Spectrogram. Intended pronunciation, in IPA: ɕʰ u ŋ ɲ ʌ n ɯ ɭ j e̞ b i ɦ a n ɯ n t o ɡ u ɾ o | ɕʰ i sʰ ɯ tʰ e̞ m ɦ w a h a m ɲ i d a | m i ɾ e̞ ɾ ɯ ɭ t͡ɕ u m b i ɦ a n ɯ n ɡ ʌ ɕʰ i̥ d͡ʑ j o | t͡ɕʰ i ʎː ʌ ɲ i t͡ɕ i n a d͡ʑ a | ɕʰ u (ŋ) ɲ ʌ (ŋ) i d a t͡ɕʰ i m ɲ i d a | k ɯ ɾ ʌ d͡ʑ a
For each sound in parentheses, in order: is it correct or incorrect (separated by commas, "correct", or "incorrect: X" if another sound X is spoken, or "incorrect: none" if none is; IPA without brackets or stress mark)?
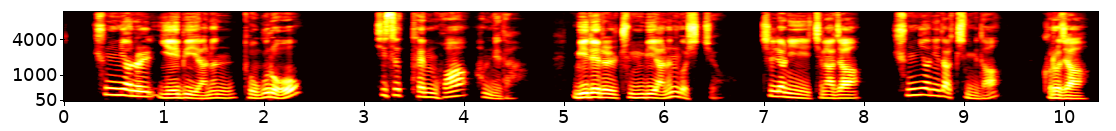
correct, incorrect: ɲ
